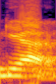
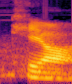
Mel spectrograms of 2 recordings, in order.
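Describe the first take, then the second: First: Said in the usual way. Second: "খেয়া" with aspirated k and no final R; R-less British pronunciation. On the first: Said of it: "তাহলে উচ্চারণ হবে না". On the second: Shown as a demonstration. Teacher shows learners British care, "খেয়া" with silent R. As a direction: let "খেয়া" end on an open vowel. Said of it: "আর ই আছে তাহলে উচ্চারণ হবে না".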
